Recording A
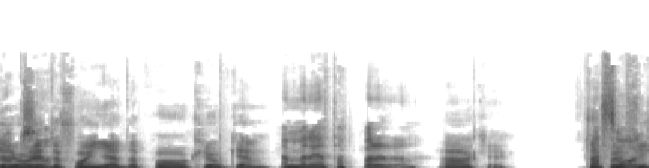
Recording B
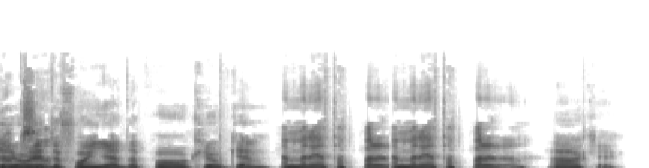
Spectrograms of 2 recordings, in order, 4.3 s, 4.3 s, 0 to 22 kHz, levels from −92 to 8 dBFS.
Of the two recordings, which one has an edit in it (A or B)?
B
